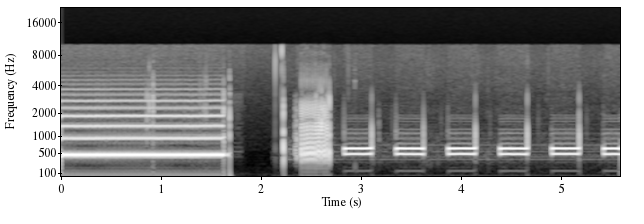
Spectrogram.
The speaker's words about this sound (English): Yikes, another Carolina telephone step with ESS ring.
